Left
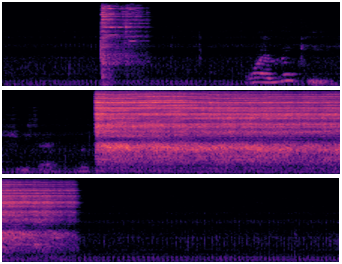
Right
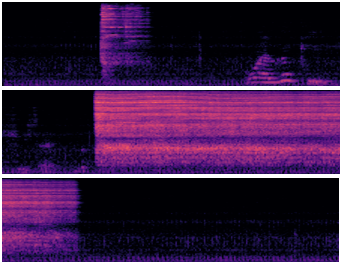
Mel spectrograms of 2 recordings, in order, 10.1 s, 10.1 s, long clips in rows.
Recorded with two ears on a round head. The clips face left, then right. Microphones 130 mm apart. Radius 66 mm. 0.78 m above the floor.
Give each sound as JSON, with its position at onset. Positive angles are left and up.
{"t": 1.0, "sound": "keys jangling", "side_deg": 50, "distance_m": 0.8}
{"t": 2.4, "sound": "a man speaking", "side_deg": -15, "distance_m": 1.8}
{"t": 4.3, "sound": "a hiss", "side_deg": 55, "distance_m": 1.3}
